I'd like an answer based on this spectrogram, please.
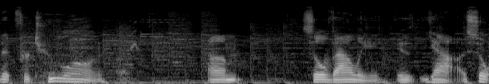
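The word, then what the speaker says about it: Silvally: for too long um sill Valley is yeah so I used to say sill Valley as well until I watched the anime and he's like so valite and I always said Soul Valley too but I get you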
